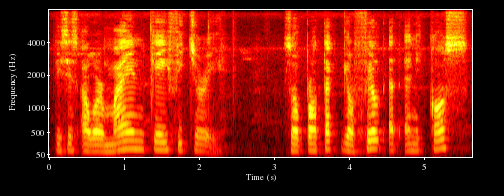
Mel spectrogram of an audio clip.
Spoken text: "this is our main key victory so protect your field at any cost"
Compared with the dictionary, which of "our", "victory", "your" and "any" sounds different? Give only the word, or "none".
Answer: victory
